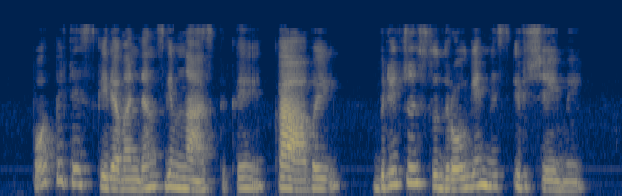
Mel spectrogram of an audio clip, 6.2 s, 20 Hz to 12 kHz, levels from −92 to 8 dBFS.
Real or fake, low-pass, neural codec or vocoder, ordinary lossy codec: real; 7.2 kHz; none; AAC, 48 kbps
